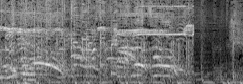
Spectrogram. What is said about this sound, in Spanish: Abucheos y gritos de asesino, dimisión, la gente recuerda a los dos guardias civiles asesinados en Barbate arrollados por la narcolancha.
